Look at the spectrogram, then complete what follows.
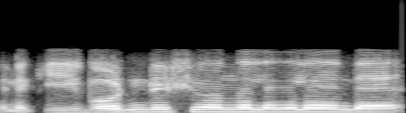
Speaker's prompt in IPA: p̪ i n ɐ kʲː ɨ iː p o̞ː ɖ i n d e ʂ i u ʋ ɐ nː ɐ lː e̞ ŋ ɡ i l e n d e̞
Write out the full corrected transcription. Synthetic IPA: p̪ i n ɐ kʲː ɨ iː b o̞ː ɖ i n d i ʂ j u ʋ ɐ nː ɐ lː e̞ ŋ ɡ i l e n d e̞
